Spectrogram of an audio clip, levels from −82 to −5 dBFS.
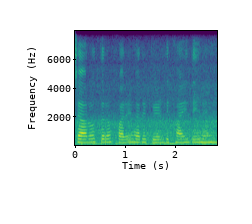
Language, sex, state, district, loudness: Hindi, female, Chhattisgarh, Raipur, -19 LUFS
